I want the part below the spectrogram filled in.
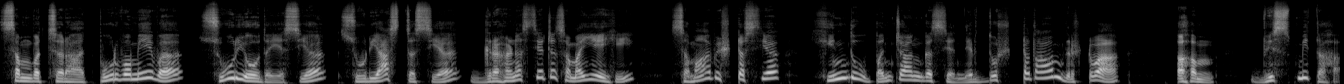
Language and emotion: Sanskrit, surprised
